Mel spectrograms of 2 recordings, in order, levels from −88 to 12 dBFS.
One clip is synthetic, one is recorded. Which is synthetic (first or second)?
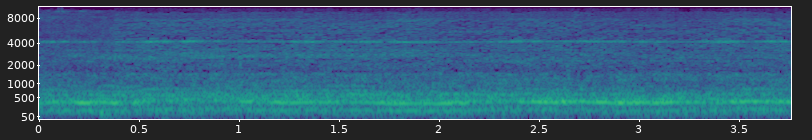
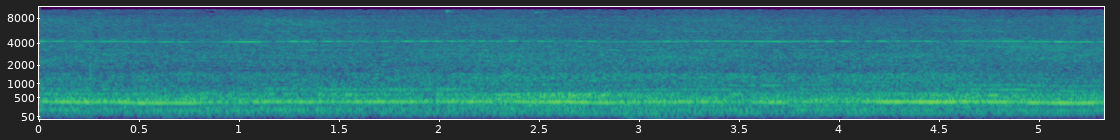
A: first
